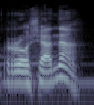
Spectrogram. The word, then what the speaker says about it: Rosh Hashaná: Cada año el pueblo judío celebra Rosh Hashaná, que pronunciamos Roshaná entre los sefaradim, y esto es a partir de la noche del primer día del mes hebreo de Tishrei.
